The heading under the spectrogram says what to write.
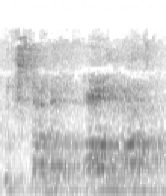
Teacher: vurğusuna görə də >> mənası dəyişən sözlər məsələn alma sözü deyirəm ki, alma dadlı ili vurğu sona düşür bu kitabı alma vurğu əvvələ düşür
